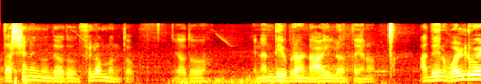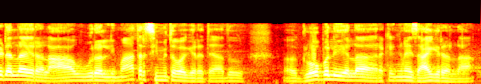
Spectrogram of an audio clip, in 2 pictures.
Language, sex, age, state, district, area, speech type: Kannada, male, 18-30, Karnataka, Shimoga, rural, spontaneous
